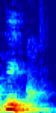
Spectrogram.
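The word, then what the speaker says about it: cook: में आ रहा है, सी से क, और उसके बाद डबल ओ का उच्चारण क्या है, छोटी ऊ, और उसके बाद क, कुक।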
